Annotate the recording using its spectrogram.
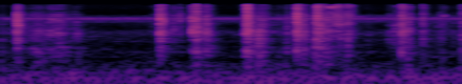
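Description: Faint, scattered light clicks and rattles of small objects being handled while searching for a yarn clip.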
